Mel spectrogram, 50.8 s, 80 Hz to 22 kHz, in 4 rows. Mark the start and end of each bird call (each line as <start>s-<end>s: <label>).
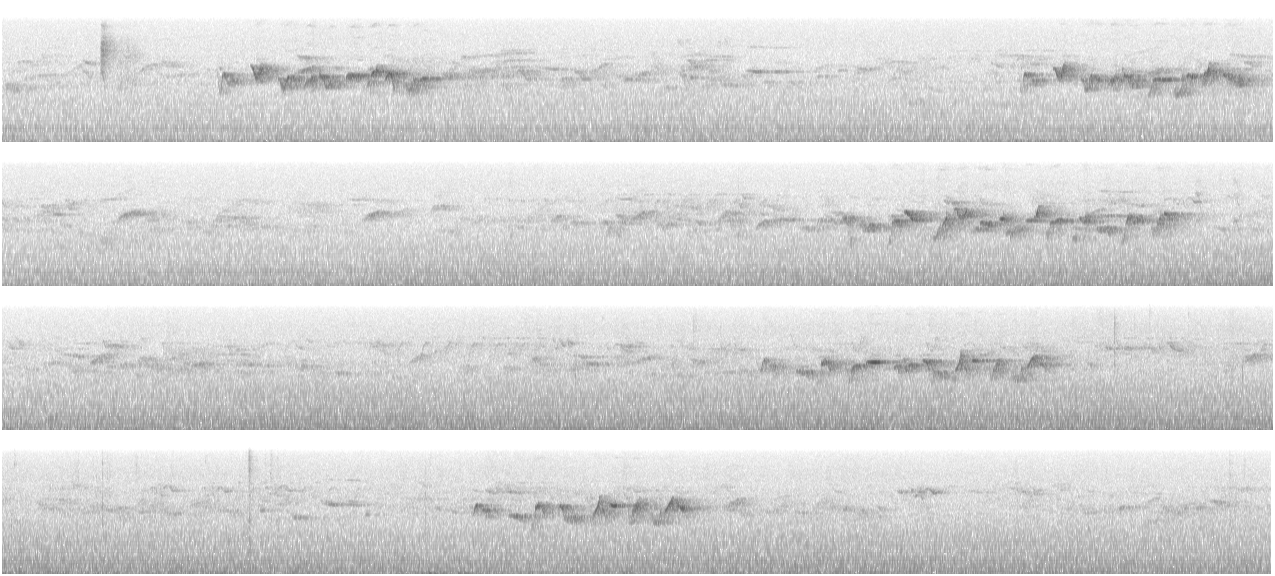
2.1s-4.4s: Red-billed Leiothrix (Leiothrix lutea)
7.4s-8.1s: Apapane (Himatione sanguinea)
9.4s-10.8s: Hawaii Amakihi (Chlorodrepanis virens)
10.2s-12.6s: Red-billed Leiothrix (Leiothrix lutea)
17.4s-18.2s: Apapane (Himatione sanguinea)
18.2s-24.7s: Red-billed Leiothrix (Leiothrix lutea)
19.0s-20.2s: Hawaii Amakihi (Chlorodrepanis virens)
25.8s-28.6s: Red-billed Leiothrix (Leiothrix lutea)
29.3s-30.9s: Hawaii Amakihi (Chlorodrepanis virens)
33.0s-36.1s: Red-billed Leiothrix (Leiothrix lutea)
36.1s-37.4s: Hawaii Amakihi (Chlorodrepanis virens)
41.3s-41.9s: Apapane (Himatione sanguinea)
42.8s-45.2s: Red-billed Leiothrix (Leiothrix lutea)
48.8s-50.5s: Red-billed Leiothrix (Leiothrix lutea)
